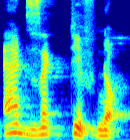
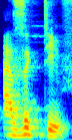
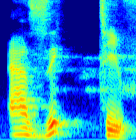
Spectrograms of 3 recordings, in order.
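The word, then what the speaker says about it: adjective: আলোচনা করছি এডজেক্টিভ interesting হচ্ছে এখানে অনেকে আমরা উচ্চারণ করে থাকি এডজেক্টিভ এটা একদম রং উচ্চারণ এটা হচ্ছে এডজেক্টিভ এডজেক্টিভ এডজেক্টিভ এটার বাংলা অর্থ হচ্ছে বিশেষণ আপনারা হয়তো ভাবছেন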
